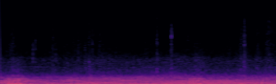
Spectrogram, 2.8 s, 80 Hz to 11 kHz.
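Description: A Mercedes-AMG C63 V8, set to Sport Plus in manual mode, accelerates as heard from inside, with a rising, rumbling engine note that builds steadily and grows louder toward the end.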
